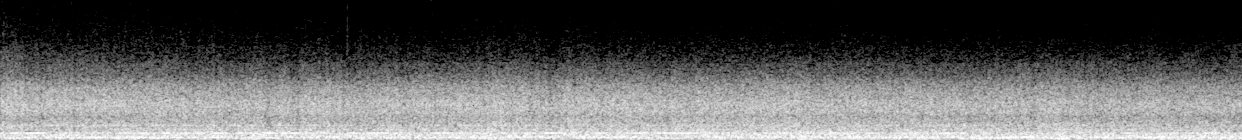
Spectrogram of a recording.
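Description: Indian Railways passenger train rolling past along a station platform: the locomotive and then the coaches go by with a steady, loud rumble of wheels on rails and a faint steady hum.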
